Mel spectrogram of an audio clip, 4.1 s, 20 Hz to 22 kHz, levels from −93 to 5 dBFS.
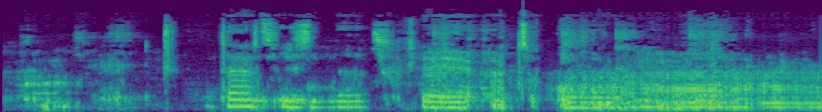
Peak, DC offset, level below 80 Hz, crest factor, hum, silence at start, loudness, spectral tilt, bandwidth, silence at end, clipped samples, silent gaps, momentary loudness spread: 0 dBFS; under 0.1%; -50 dBFS; 16 dB; none; 0.1 s; -16 LUFS; -4.5 dB/octave; 14.5 kHz; 0 s; under 0.1%; none; 11 LU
